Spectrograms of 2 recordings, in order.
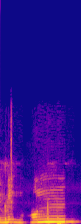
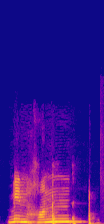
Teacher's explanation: So you don't prolong it because it's a fatha, so just 1 second, but we're going to pause on it for 2 seconds. So we're going to pause on the noon sound and produce a nasal sound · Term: noon mushaddad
